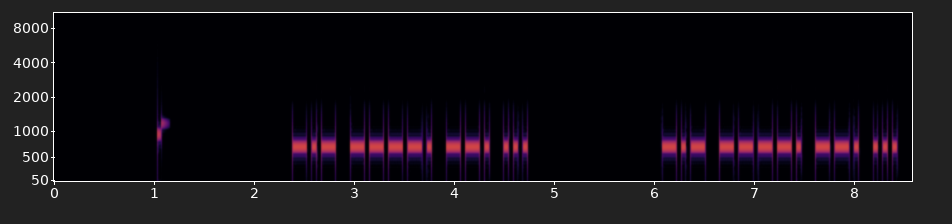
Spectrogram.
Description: Morse code, heard as a keyed tone, about 25 wpm, 700 Hz. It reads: K9GS K9GS
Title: Call Signs Repeated 3x - 25wpm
